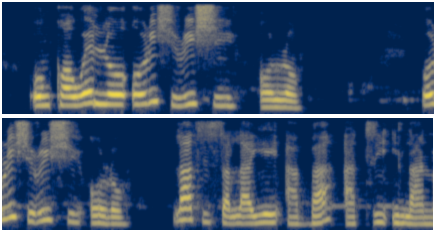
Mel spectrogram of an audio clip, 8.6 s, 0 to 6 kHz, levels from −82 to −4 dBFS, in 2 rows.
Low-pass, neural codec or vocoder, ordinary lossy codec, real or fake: 5.4 kHz; vocoder, 44.1 kHz, 128 mel bands, Pupu-Vocoder; none; fake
